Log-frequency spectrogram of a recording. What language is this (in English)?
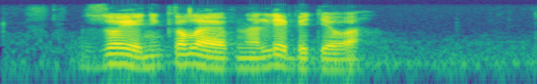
Russian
